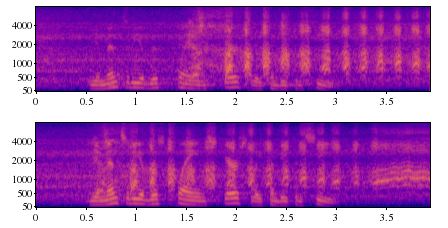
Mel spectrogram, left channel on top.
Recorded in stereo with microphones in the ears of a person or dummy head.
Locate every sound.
0.5 s a man speaking: 55° right (ahead or behind), 0.5 m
